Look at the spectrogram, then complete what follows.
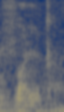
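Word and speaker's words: Volk: que se llama el folk se escribe con b corta se pronuncia medio medio efe de folk alemán fue una patada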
